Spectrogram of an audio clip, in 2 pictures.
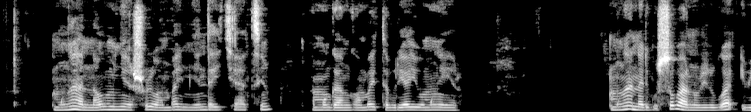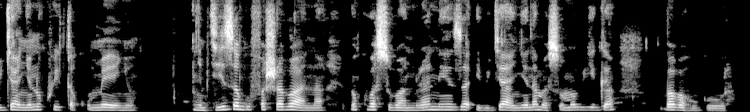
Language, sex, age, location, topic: Kinyarwanda, female, 18-24, Kigali, health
